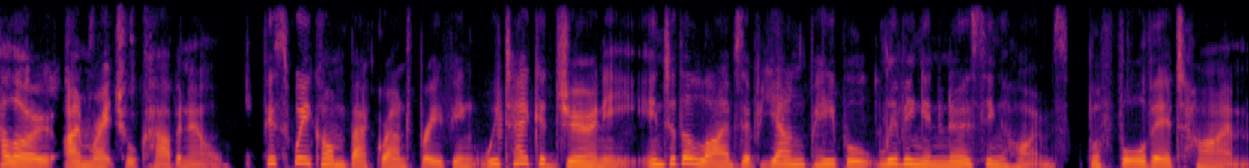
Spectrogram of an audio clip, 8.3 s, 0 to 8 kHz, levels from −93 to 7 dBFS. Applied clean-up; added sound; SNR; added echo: neural mask model Resemble Enhance denoiser.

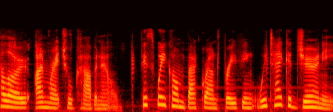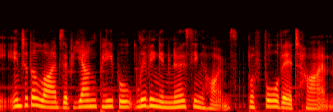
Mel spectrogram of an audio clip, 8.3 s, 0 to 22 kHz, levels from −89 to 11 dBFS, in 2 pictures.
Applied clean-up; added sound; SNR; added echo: neural separator model SepFormer DNS4.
